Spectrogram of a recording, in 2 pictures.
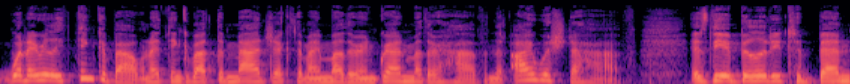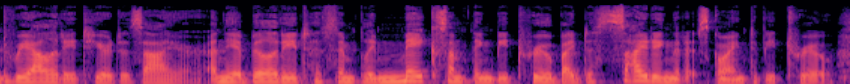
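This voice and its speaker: A woman talks at a very fast pace with hardly any pauses and ordinary pitch variation. The recording is very clean, with a silent background. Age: 30s. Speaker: author. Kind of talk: interview. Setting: studio. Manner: energetic.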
